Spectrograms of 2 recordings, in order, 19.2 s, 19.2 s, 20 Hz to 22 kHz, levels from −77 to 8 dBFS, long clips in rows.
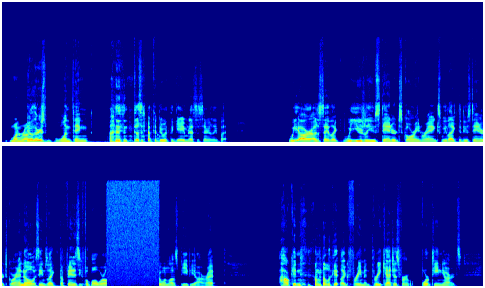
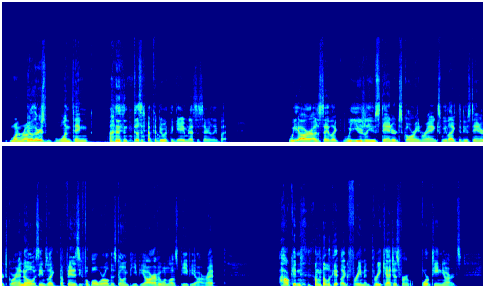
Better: second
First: audio cutting out; filled with static; at 12 s for 1 s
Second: none

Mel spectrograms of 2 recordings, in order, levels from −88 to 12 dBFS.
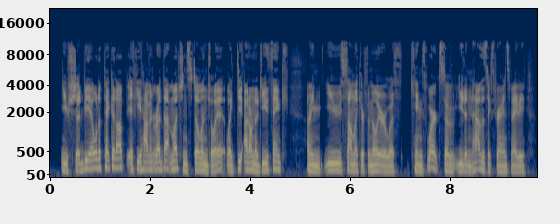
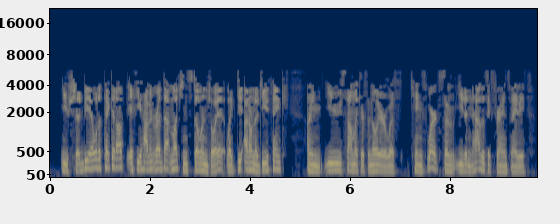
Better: first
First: garbled, watery; slightly; nothing above 10.5 kHz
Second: garbled, watery; badly; nothing above 5.5 kHz

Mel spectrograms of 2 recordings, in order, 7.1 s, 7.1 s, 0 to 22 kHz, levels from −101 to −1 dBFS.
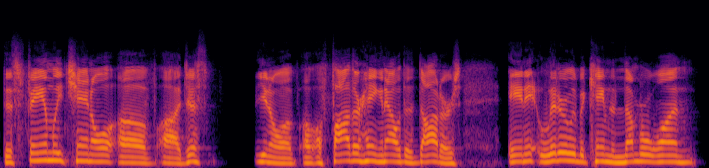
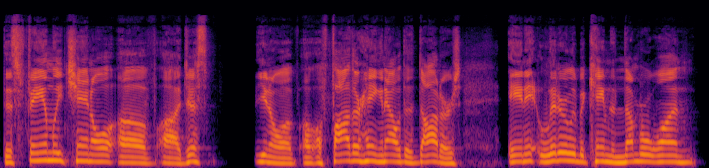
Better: second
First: muffled; slightly; fading above 4 kHz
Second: none

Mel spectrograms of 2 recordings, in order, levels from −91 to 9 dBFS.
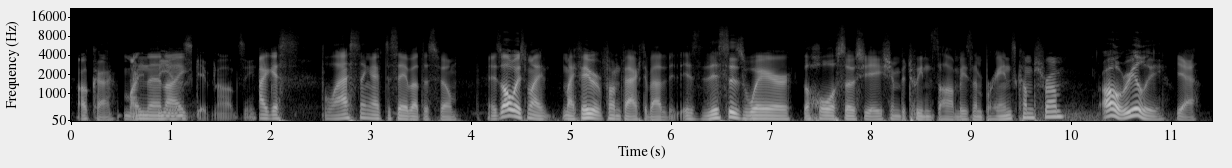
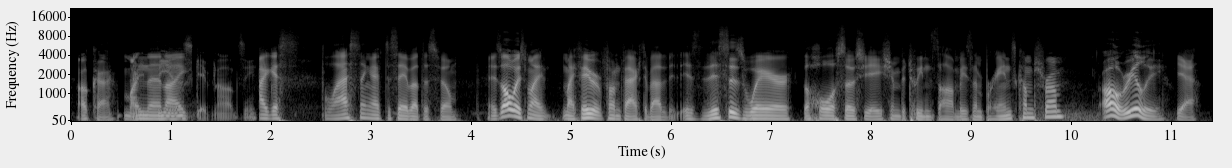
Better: neither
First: muffled; slightly; fading above 2.5 kHz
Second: muffled; slightly; fading above 2.5 kHz

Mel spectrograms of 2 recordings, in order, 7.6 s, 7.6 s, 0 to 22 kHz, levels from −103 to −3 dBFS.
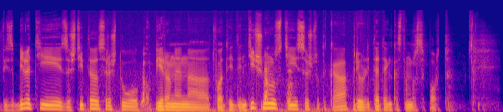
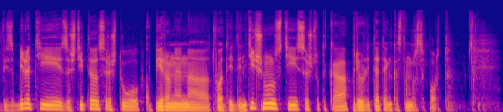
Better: second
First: dog barking; noticeable; from 2 to 5 s; peak 6 dB below the speech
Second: none

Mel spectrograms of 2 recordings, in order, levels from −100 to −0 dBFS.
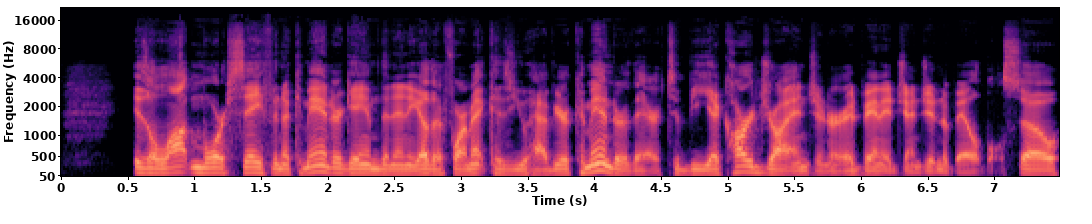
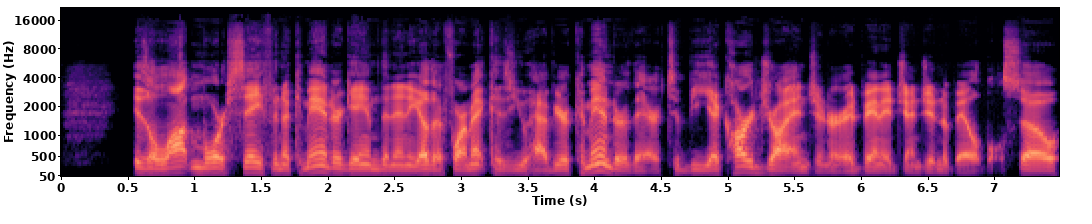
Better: first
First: none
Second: thin; somewhat; fading below 500 Hz

